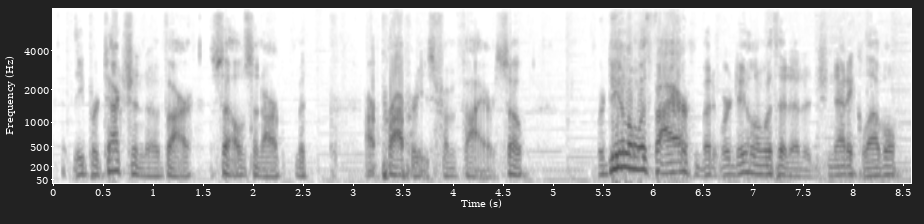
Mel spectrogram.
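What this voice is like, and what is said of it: Strained, fading voice. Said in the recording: “I'm losing my voice here, guys”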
